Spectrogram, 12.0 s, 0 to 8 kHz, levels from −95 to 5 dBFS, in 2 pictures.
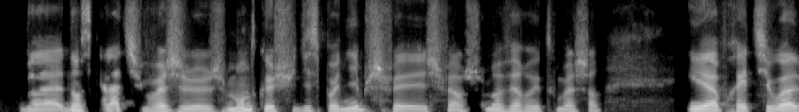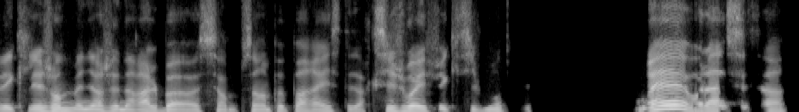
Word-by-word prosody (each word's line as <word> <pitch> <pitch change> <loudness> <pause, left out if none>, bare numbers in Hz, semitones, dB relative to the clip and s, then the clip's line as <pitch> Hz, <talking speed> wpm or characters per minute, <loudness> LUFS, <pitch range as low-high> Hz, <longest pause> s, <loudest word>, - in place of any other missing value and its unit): bah, 125 0 0
dans 135 +2 +2
ce 135 - -7
cas-là, 165 +6 +2
tu 180 -8 -8
vois, 155 +4 +2
je 125 -5 -1
je 120 +1 -9
montre 190 +11 +3
que 165 - +2
je 140 - -6
suis - - -9
disponible. 140 +7 -2
Je - - -3
fais 115 -1 -2
je 125 - -9
fais 125 - -5
un 115 - -4
chemin 135 +4 -4
vers 135 -2 -3
eux - - -3
et - - -7
tout 130 - -13
machin, 125 +6 -6 0.7
et 130 -2 +6
après, 145 +10 +2
tu 180 -5 -5
vois, 140 +3 +5
avec 140 -5 0
les 125 0 +2
gens, 145 +5 +3
de 175 - 0
manière 120 -5 0
générale 120 +6 0
bah, 105 -6 -1
c'est 110 - -6
un 105 -1 -8
c'est - - -5
un 110 - -2
peu 150 +5 -6
pareil. 140 -3 -3
C'est-à-dire 110 -7 -8
que - - -17
si 145 - 0
je 135 - -4
vois 160 0 +6
effectivement 130 +1 -5
que - - -24 0.9
ouais, 265 +7 +9
voilà, 170 -3 +3
c'est - - -9
ça. 150 +1 -2
135 Hz, 260 wpm, -22 LUFS, 120-150 Hz, 0.9 s, ouais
